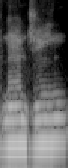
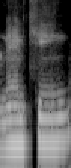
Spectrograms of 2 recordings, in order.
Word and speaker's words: Nanjing: course the rape of nanjing or nan king i've heard it pronunciated as both that was just awful in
